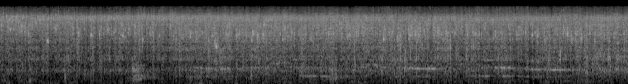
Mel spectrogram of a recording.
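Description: Pieces of moringa drumstick frying in hot mustard oil in a wok: a steady hissing sizzle with many small crackles.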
